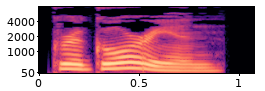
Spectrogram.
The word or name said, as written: gregorian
